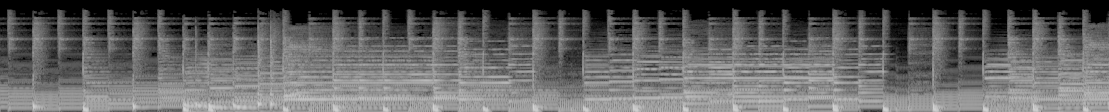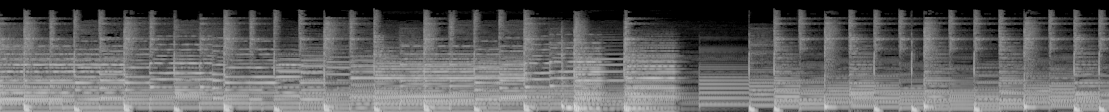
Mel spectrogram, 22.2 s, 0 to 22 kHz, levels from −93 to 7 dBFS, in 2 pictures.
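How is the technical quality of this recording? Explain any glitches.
The technical quality of this recording is sound, with no glitches to explain.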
